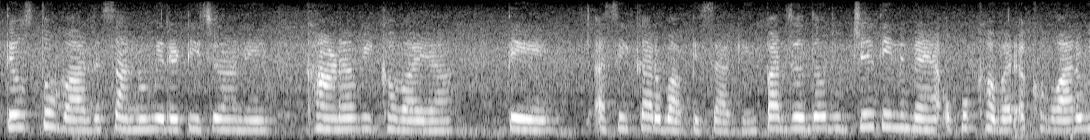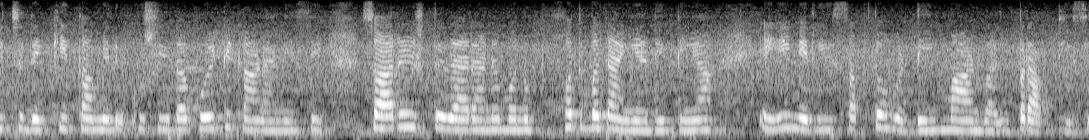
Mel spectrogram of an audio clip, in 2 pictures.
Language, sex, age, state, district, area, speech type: Punjabi, female, 18-30, Punjab, Mohali, rural, spontaneous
